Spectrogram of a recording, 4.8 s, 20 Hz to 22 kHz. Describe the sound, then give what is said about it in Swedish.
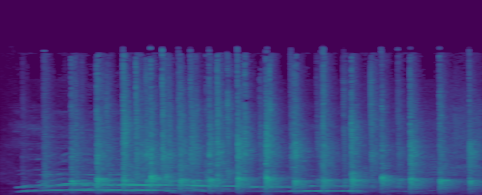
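A small studio audience applauds for several seconds at a live broadcast of community radio station Radio Total Normal (101.1 MHz) from Fountain House's premises at Götgatsbacke 38, Stockholm: sharp separate claps forming a lively patter that thins toward the end, with a faint voice or two audible underneath. “Vi har en ännu än så länge liten eh, naggande god publik här. Det kommer flera, de droppar in efterhand. Får vi höra, ni som är här, hur låter ni?”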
